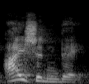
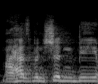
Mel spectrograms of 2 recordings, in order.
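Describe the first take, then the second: First: I said louder and landed with a fall; stress on I. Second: Said in the usual way. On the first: Shown as a demonstration. Coach demonstrating the turnaround, firm stress on I. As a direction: lean hard on I to own the thought. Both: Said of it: "when you turn things around".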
